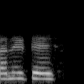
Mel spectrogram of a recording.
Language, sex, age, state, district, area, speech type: Telugu, female, 30-45, Andhra Pradesh, Visakhapatnam, urban, conversation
